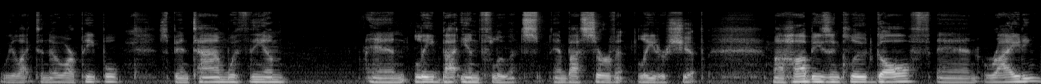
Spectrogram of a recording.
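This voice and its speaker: A man speaks very slowly with an Alabama accent. His pitch is fairly low and his intonation fairly even. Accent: Southern US (Alabama). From US South, Alabama (Leeds, near Birmingham). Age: 40s. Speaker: pastor. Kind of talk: self-introduction for a class.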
